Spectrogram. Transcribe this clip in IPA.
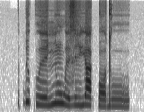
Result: ɓ ɪ˦ kʷ eː˨ ɲ ũ˦ w ɪ˨ z i˨ j a˦˨ k͡p ɔ˨ d uː˨

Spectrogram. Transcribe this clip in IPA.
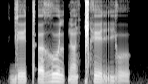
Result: ɡ e tʼ ɐ ɣ ʊ l ɗ ɐ̃ ǁʰ e r j ʊ

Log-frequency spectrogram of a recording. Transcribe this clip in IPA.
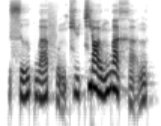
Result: s ɹ̩˧˥ p w ä˧˥ f ʊ̰˨˩ ŋ t͡ɕ y˥˧ t͡ɕ j ɑ˥˧ ʊ̯ m w ä˥˩ x a̰˨˩˦ n

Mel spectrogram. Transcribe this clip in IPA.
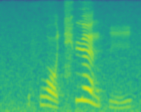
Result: f w ɔ˨˩ t͡ɕʰ ɥ ɛ˥˩ n p i˨˩˦

